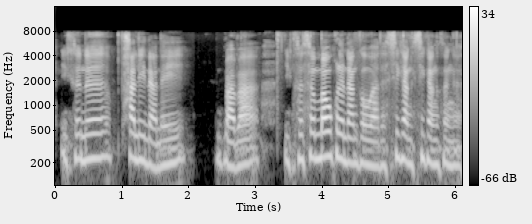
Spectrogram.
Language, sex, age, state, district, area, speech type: Bodo, female, 60+, Assam, Chirang, rural, spontaneous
